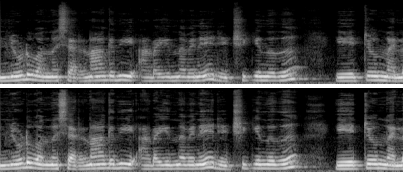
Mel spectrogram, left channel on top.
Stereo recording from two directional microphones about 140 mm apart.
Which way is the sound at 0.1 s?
25° right (ahead or behind).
